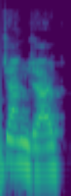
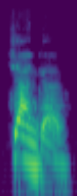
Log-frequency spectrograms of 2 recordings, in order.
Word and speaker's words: Django: And the last one, Janjo, how do you say it? Simon, help me out. Django. There we go, Django.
